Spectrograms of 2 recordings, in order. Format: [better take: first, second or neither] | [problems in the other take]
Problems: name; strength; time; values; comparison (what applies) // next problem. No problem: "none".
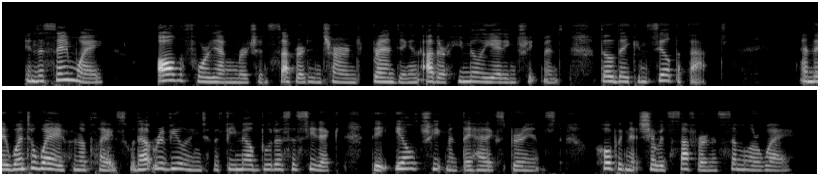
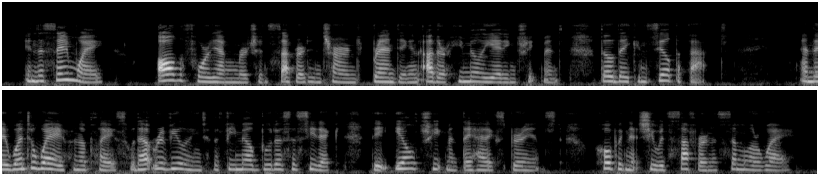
second | noise reduction (neural mask model Resemble Enhance denoiser)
